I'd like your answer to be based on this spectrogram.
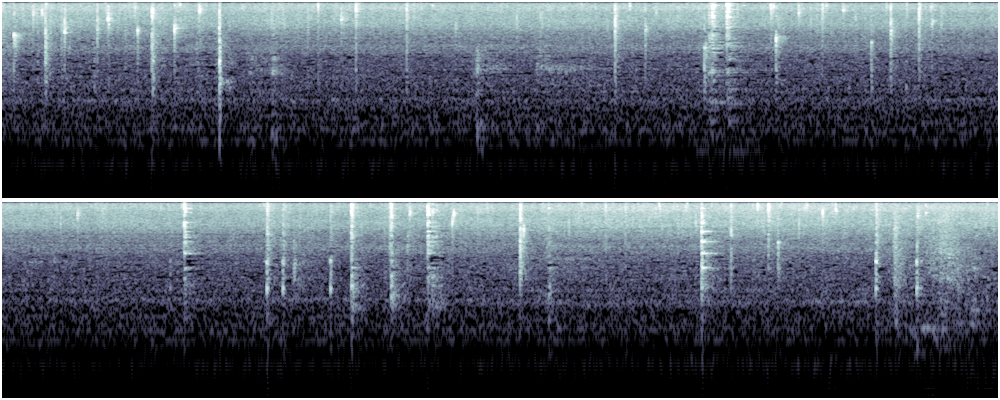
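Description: Potato pancakes fry in a heavy cast iron skillet, sizzling steadily while a spatula scrapes and taps in irregular bursts close by.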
